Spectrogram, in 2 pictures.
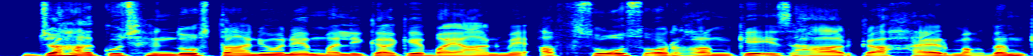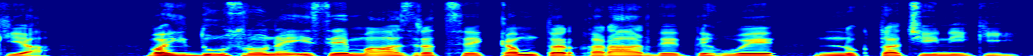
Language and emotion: Urdu, neutral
